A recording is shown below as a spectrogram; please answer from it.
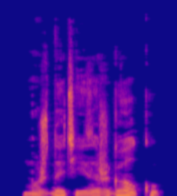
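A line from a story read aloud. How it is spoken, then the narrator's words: Whispered. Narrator (Russian): шепнул Олег профессорше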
